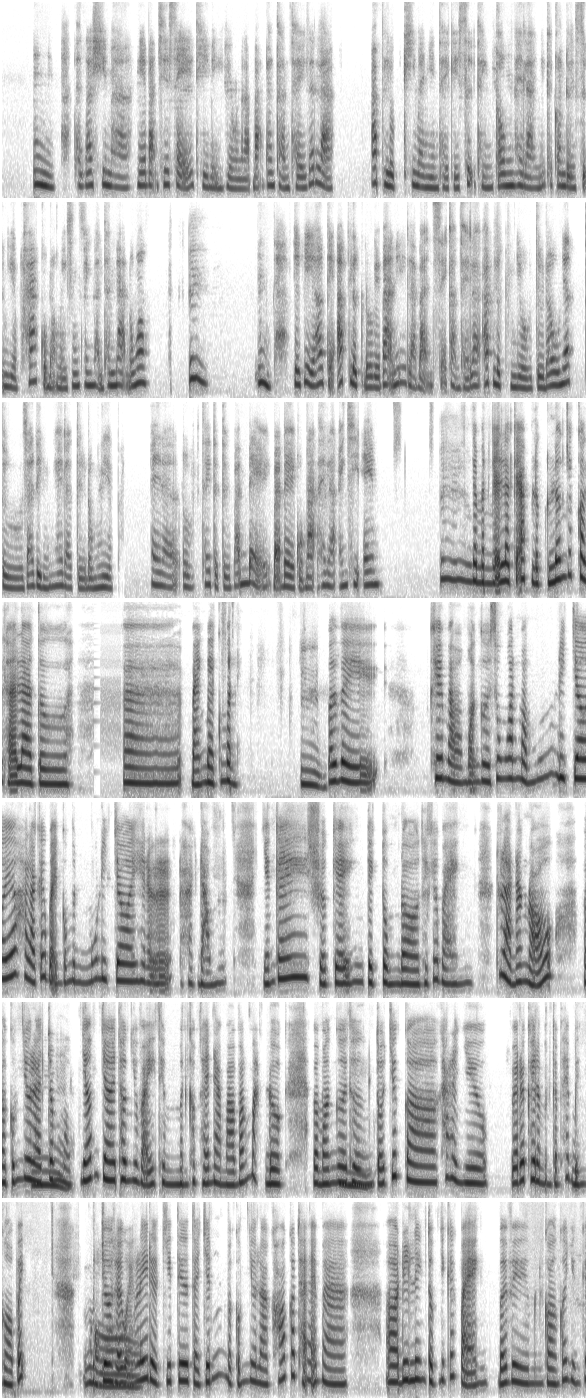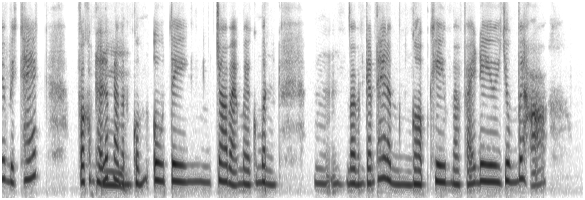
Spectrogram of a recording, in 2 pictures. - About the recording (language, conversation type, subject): Vietnamese, advice, Bạn cảm thấy áp lực phải thăng tiến nhanh trong công việc do kỳ vọng xã hội như thế nào?
- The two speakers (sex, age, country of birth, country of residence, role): female, 18-19, Vietnam, Vietnam, user; female, 25-29, Vietnam, Vietnam, advisor
- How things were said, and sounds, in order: tapping; mechanical hum; other background noise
